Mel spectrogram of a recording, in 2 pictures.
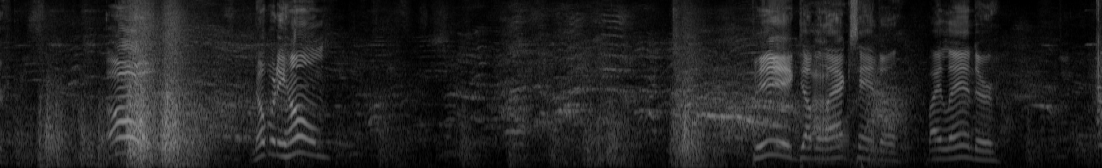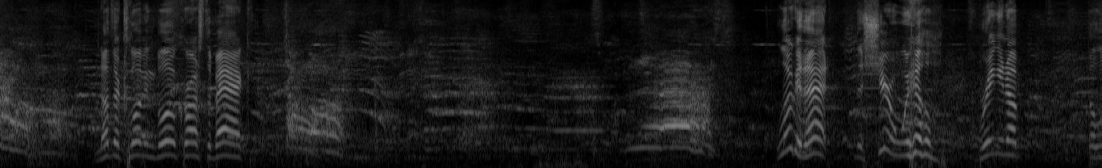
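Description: A crowd in a hall shouts and cheers.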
